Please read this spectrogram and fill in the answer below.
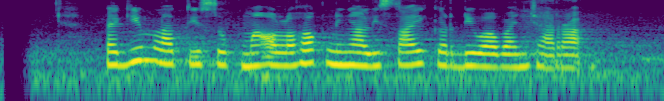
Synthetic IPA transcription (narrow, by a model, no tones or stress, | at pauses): pɛɡiməlat̪isuk̚maɔlɔɦɔk̚niŋalisaikɨrdiwawaɲt͡ʃaɾa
